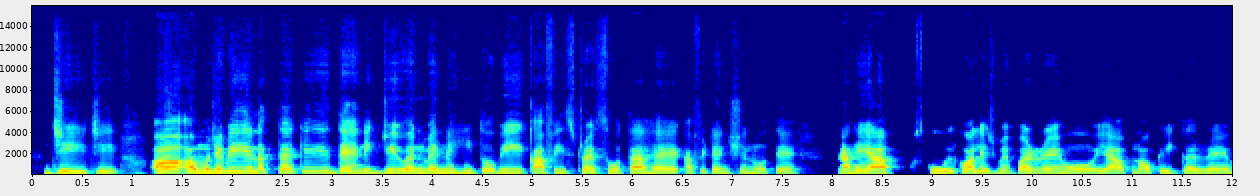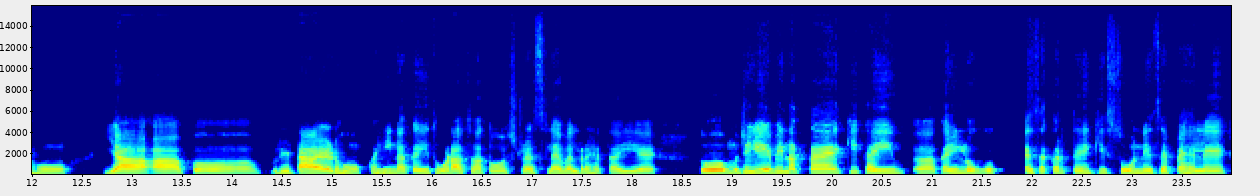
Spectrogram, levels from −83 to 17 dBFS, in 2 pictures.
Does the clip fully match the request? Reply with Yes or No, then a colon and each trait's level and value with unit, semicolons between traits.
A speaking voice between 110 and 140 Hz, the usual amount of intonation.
No: high, 215 Hz; average, 4.3 semitones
